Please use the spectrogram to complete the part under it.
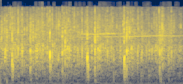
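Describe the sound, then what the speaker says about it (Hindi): A television studio audience applauds steadily for a comedy show team, a dense patter of many hands clapping at once, with no voices over it. "इनके लिए एक बार ताली बजाइए"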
